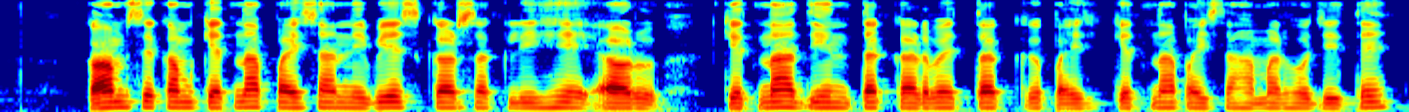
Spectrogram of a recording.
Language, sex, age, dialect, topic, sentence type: Magahi, male, 56-60, Central/Standard, banking, question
